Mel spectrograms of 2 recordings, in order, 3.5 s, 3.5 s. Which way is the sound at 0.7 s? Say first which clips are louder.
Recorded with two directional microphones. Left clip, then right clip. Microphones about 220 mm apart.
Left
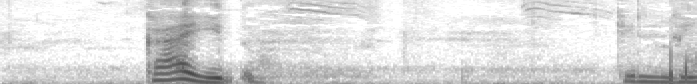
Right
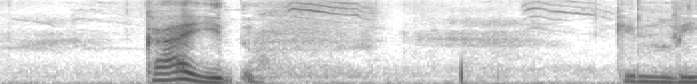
Right 1 dB; 5° left (ahead or behind).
